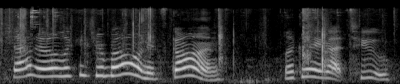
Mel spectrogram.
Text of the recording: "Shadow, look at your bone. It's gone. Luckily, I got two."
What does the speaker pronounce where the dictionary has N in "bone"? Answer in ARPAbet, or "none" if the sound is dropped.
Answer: N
